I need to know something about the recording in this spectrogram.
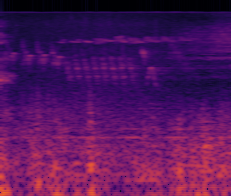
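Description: Low, steady rumble of a distant thunderstorm, with faint high chirps above it in the first second.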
